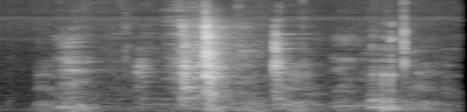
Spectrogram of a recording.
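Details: Pigs raised in the traditional local way on a farm in Assam, India; a run of rough, broadband grunts and snorts, with the loudest burst near the middle and shorter ones after.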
